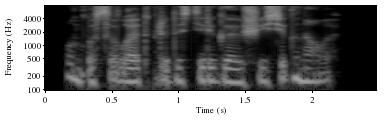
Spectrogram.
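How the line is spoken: Whispered. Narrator (Russian): прошептал Рован

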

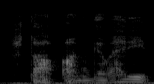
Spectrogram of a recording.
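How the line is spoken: Whisper. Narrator (Russian): прошептал Уэрба

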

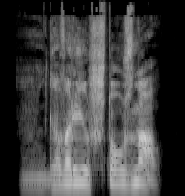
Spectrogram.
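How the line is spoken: Curt grumble. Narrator (Russian): буркнул Павоне

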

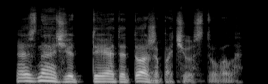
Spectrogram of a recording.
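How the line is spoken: Pause then sigh. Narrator (Russian): помолчал и вздохнул

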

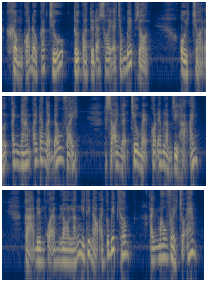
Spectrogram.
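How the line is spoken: Crying, sobbing woman. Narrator (Vietnamese): Chị An khóc lóc nói

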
